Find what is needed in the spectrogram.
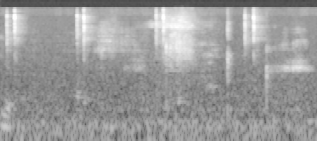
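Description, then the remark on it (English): A few sharp mouse clicks, spaced irregularly, over a low background hum with no one speaking. “I have the clickiest mouse.”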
